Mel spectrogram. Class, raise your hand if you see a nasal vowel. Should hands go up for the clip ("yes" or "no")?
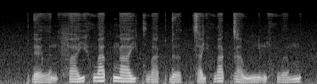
no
